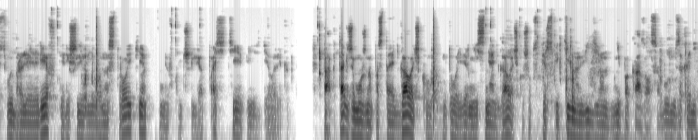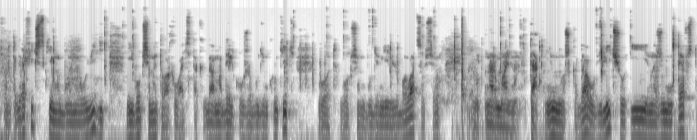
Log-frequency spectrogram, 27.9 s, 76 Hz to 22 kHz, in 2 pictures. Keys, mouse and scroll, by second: 3.4 click, 4.0-6.3 drag, 9.7 click, 10.3 middle click, 11.2 KP_1, 14.2 KP_3, 14.8 KP_1, 16.3 shift+middle drag, 16.8-19.8 middle drag, 19.9 Tab, 20.4-20.8 middle drag, 21.3 right click, 21.7 Tab, 22.3 middle click, 23.0 KP_1, 24.1 shift+middle click, 24.7 s, 26.2 middle click, 27.4 f.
